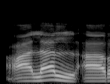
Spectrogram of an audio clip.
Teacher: আলাল হামজা জবর আ র আলিফ জবর র আর র তাহলে র তে চার আলিফ টান দিতে হবে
